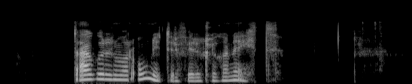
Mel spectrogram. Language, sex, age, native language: Icelandic, female, 20-29, Icelandic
